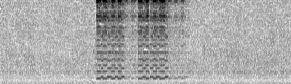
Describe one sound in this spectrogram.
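An electronic radio tone beeps twice in quick bursts.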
